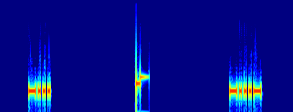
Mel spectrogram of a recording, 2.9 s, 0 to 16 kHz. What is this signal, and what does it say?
Morse code, heard as a keyed tone, about 50 wpm, 700 Hz. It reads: B <BT>
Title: Single Character (Letter:Number:Punctuation:Prosign) 50wpm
